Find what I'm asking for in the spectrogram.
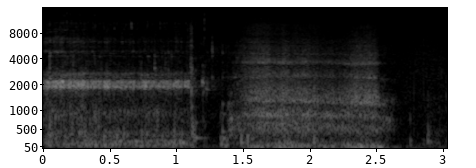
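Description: A brief gurgle of water bubbling through a smoking rig with a lowered water level during an inhaled pull, lasting about a second after a thin, steady whistling tone, with no talking.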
